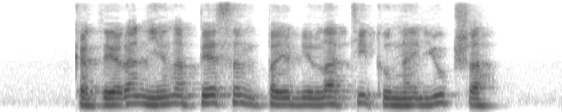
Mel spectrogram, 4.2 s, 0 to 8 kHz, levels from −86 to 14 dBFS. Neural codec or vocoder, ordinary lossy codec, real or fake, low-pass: codec, 16 kHz, 1.1 kbps, Voila-Tokenizer; none; fake; 7.2 kHz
